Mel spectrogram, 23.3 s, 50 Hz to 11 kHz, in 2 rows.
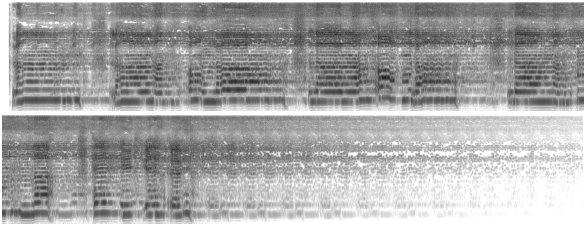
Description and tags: Female vocalist singing, a moment extracted from a track I was working on (heavily effected). It's at 120 bpm as you can see. Recording chain: Rode NT1-A (microphone) - Sound Devices MixPre (mic preamp) - Creative X-Fi soundcard.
